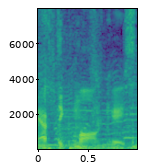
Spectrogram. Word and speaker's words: Arctic Monkeys: Arctic Monkeys.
